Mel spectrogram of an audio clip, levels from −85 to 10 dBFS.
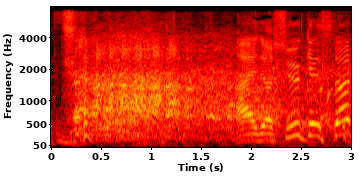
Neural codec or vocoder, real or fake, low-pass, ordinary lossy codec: none; real; 7.2 kHz; none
